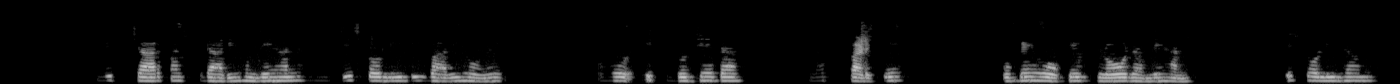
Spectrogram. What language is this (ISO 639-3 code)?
pan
